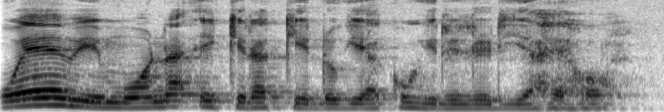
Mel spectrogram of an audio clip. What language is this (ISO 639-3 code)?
kik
